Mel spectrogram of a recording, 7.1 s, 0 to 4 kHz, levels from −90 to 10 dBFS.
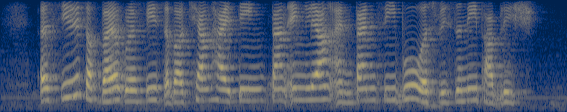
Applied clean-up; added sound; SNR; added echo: none; none; none; none.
